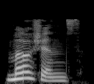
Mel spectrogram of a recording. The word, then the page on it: motions: British English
